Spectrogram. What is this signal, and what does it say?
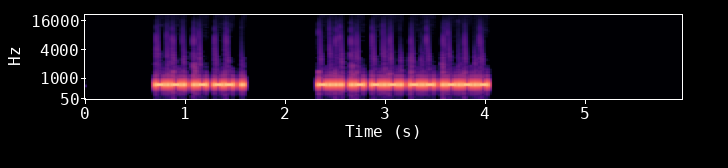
Morse code, heard as a keyed tone, about 47 wpm, 700 Hz. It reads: CAME BACK.
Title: 4x Word-Spacing - Sentences from Top 300 Words - 45wpm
